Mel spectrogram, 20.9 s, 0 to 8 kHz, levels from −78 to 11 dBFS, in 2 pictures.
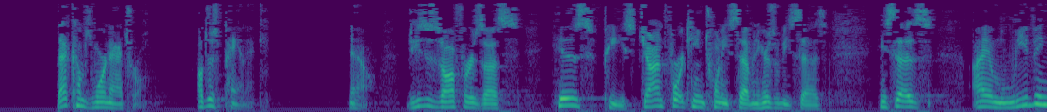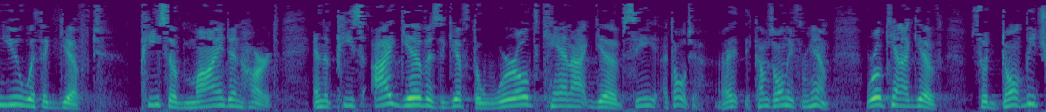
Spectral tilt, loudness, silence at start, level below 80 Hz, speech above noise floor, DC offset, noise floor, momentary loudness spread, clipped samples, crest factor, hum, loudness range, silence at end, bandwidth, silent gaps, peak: -5 dB/octave; -24 LUFS; 0.6 s; -60 dBFS; 43 dB; under 0.1%; -68 dBFS; 15 LU; under 0.1%; 20 dB; none; 8 LU; 0 s; 7.4 kHz; none; -4 dBFS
